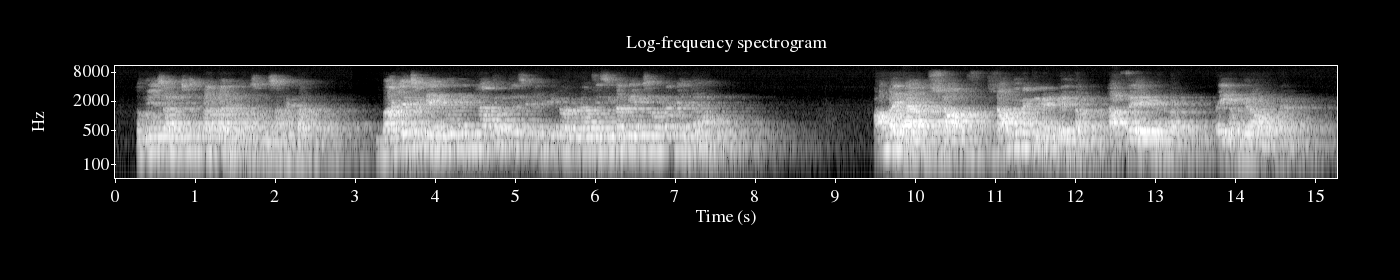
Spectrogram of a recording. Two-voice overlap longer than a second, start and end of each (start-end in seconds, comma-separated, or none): none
